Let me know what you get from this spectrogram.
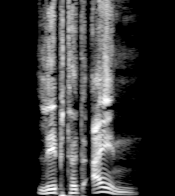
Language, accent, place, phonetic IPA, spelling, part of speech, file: German, Germany, Berlin, [ˌleːptət ˈaɪ̯n], lebtet ein, verb, De-lebtet ein.ogg
- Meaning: inflection of einleben: 1. second-person plural preterite 2. second-person plural subjunctive II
